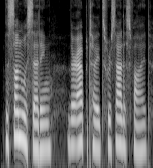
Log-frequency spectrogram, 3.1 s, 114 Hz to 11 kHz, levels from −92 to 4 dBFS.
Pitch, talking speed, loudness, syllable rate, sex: 205 Hz, 155 wpm, -17 LUFS, 5.9 syllables/s, female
